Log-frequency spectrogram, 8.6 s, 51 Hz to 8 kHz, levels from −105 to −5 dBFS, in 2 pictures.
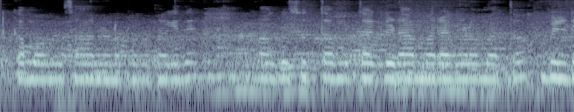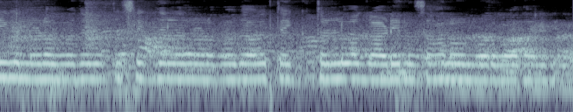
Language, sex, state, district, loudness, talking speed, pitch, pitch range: Kannada, female, Karnataka, Raichur, -27 LUFS, 120 wpm, 225 Hz, 220-230 Hz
